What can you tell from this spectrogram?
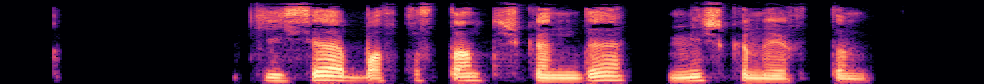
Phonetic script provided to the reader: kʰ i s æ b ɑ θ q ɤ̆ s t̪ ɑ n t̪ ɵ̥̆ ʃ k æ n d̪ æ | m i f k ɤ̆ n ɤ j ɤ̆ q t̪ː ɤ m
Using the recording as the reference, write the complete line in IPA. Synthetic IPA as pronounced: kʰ i s æ b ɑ θ q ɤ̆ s t̪ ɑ n t̪ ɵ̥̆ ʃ k æ n d̪ æ | m i ʃ k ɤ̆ n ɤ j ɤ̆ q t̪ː ɤ m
